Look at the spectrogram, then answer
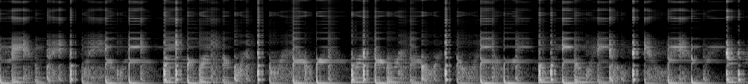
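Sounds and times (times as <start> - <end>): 
VFX2 loop at 128 BPM: 0.0 - 7.4.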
